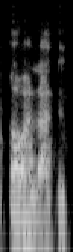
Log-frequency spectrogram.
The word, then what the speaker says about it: cábala: explique que sí es cábala. Claro, pueden decir cábala o cabala que Nayibe comentó e que cómo se dice, no pueden decirlo a propósito del acento cábala en español con C y B alta y cabal A lo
